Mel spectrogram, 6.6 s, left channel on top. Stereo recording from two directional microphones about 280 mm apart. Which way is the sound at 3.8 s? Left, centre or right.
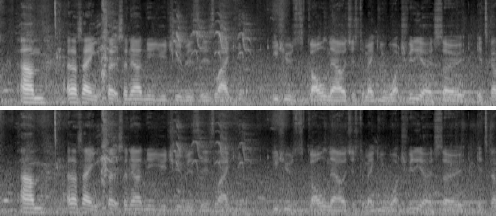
Centre.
